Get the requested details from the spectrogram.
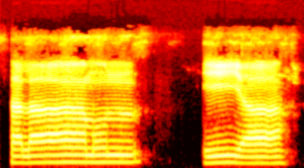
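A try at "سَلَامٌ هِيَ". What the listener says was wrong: হিয়া, টেনে পড়া যাবে না, হরকত এসেছে, তাড়াতাড়ি করে পড়তে হবে হরকতের উচ্চারণ। সালামুন হিয়া। এখানে রুলস, এখানে রুলস কি এসেছে? হামজা হয়ে যাচ্ছে, কেন তো হামজা নেই তো, দেখে বলেন। হ্যাঁ, তানভিনের পর হা এসেছে, মাশাআল্লাহ।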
